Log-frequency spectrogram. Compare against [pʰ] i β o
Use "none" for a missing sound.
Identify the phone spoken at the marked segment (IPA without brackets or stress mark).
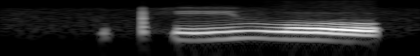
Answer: pʰ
